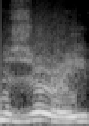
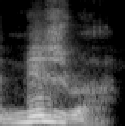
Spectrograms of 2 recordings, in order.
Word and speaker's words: Missouri: the same sentence all people from Missouri often elide Missouri into misra television has gone a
